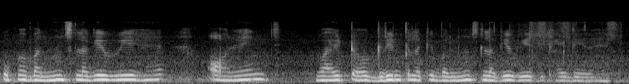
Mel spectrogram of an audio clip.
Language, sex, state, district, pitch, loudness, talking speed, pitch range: Hindi, female, Karnataka, Bangalore, 200 Hz, -15 LUFS, 170 wpm, 185-210 Hz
